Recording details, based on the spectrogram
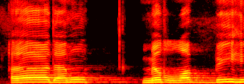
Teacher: آدم من ربه میم کو را کے ساتھ ملانا ہے، نون کے ساتھ نہیں ملائیں گے، را کو موٹا کریں گے، تشدید زور دیں گے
